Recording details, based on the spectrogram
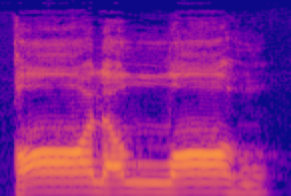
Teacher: بينما لما أقول قال الله هنا الألف التي بعد القاف تركت القاف تأخذ حظا أكبر من التفخيم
